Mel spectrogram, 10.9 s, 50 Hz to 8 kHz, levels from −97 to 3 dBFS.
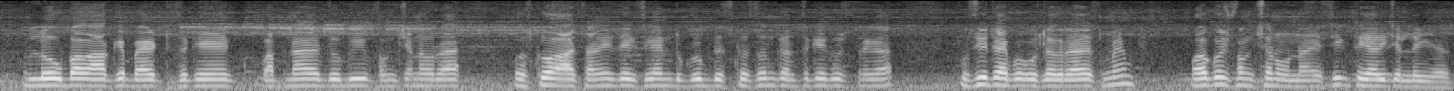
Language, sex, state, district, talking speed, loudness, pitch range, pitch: Hindi, male, Uttar Pradesh, Jyotiba Phule Nagar, 235 wpm, -17 LUFS, 160-175 Hz, 165 Hz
